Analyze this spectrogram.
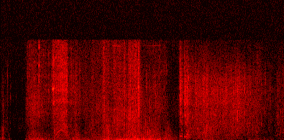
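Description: Water splashes loudly as a body plunges in.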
